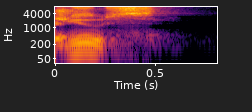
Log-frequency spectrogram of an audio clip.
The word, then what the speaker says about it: Joos: J-O-O-S. It's my last name. Yeah. – Oh, yeah, that's your last name, Juice. – Yeah. – Is it pronounced Juice or is it Juice? – It's juice, like actual juice.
